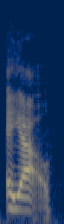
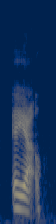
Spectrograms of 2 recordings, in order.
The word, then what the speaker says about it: Ayal: He said it's Ayal. – Ayal. – But like emphasis on the second syllable, mm-hmm. and instead of like an E, it's more like an AY sound. – Ayal.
